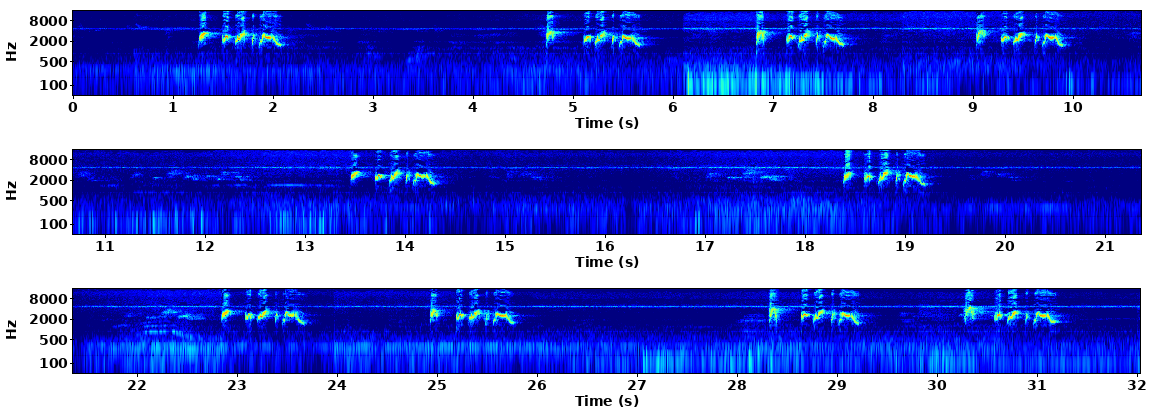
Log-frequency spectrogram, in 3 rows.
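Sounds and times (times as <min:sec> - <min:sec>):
bird singing warbled phrases: 0:01.2 - 0:02.2, 0:04.7 - 0:05.9, 0:06.8 - 0:07.8, 0:09.0 - 0:10.0, 0:13.5 - 0:14.4, 0:18.4 - 0:20.2, 0:21.8 - 0:23.8, 0:24.9 - 0:25.9, 0:28.3 - 0:29.4, 0:30.3 - 0:31.4
faint high-pitched tone: 0:09.6 - 0:13.4, 0:19.7 - 0:28.3.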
